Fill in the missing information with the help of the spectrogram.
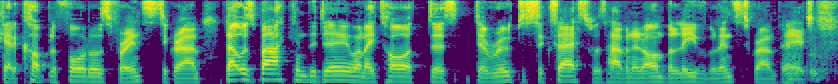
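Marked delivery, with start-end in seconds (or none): none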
